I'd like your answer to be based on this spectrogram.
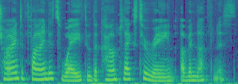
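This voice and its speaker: With an American accent, a woman talks at a moderate pace in a dark, mellow tone with lively intonation. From USA. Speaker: storyteller. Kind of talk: personal story reading.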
